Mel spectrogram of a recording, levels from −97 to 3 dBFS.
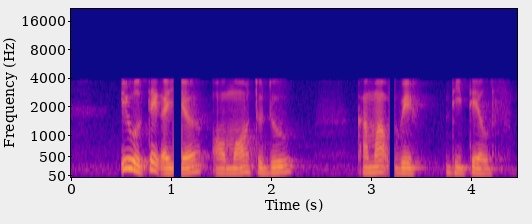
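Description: Packet loss filled with silence at 1.02 to 1.11 s and 3.18 to 3.24 s: the 90 ms and 60 ms holes, consistent with lost 30 ms packets replaced by silence, cut the speech with hard edges, heard through narrowband G.711 telephone coding.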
